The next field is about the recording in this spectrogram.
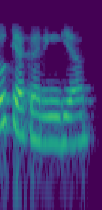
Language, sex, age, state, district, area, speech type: Hindi, female, 18-30, Uttar Pradesh, Varanasi, urban, conversation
